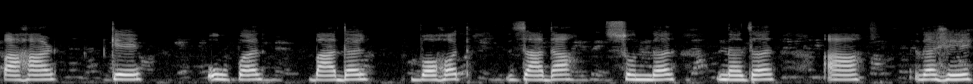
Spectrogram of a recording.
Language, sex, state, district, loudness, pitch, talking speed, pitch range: Hindi, female, Madhya Pradesh, Dhar, -14 LUFS, 225 Hz, 60 wpm, 215-235 Hz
